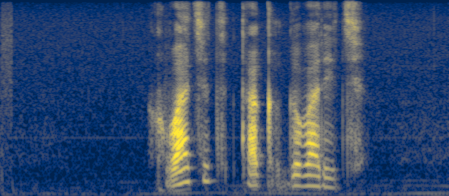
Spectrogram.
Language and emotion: Russian, neutral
